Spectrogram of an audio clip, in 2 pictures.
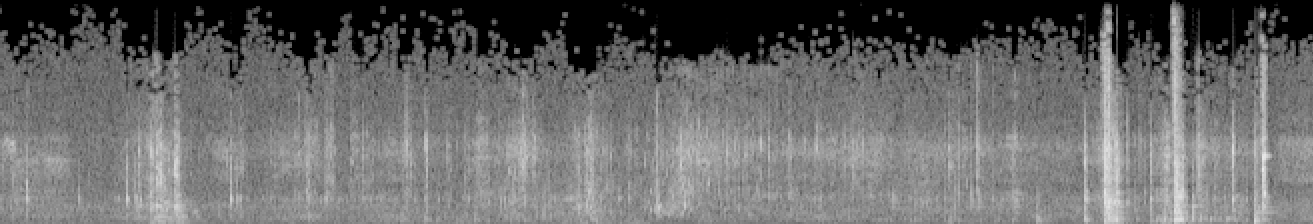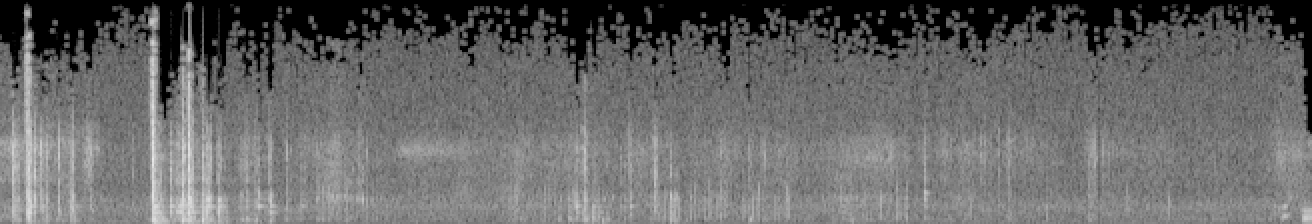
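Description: Knocks and clatter of a bass being handled and laid on a measuring board in a kayak's cockpit, with a cluster of loud sharp knocks about eight to eleven seconds in and a few softer handling noises earlier.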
